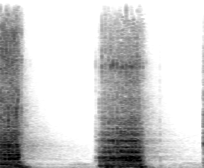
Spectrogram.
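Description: Power drill driving screws into wood in two short bursts of about half a second each, about a second apart.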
